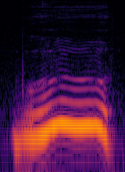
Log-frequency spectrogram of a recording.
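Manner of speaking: high, loud woo of a football chant. Shown as a demonstration. Demonstrating the Goodison Park woo, loud and high. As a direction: let out a big high woo from the stands. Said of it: "I will demonstrate".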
